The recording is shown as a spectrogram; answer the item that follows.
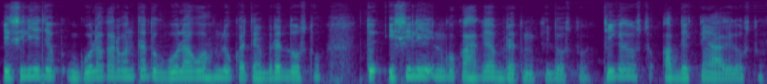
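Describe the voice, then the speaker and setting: A man's voice: on the high side, fairly even intonation. Man teaching, repeating himself patiently. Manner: repetitive, calls listeners "friends", checks understanding often; slows down to sound out vowels. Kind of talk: explanatory grammar lesson.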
